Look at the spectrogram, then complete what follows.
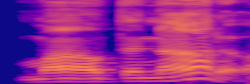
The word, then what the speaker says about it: Maldonado: I just say, just think Italian. They go, Maldonado.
